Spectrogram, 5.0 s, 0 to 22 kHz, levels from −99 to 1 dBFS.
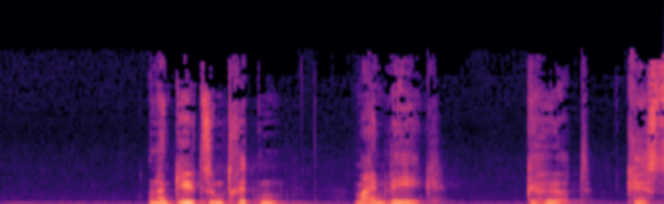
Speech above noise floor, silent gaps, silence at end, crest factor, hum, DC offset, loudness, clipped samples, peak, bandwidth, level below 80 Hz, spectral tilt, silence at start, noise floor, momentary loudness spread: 35 dB; none; 0 s; 24 dB; none; under 0.1%; -29 LUFS; under 0.1%; -8 dBFS; 16.5 kHz; -62 dBFS; -4.5 dB/octave; 1.1 s; -63 dBFS; 20 LU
